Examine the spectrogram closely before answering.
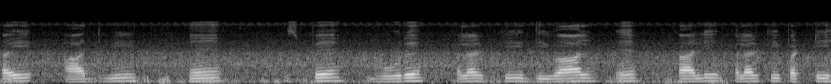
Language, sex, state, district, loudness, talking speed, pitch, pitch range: Hindi, male, Uttar Pradesh, Lucknow, -19 LUFS, 100 wpm, 145 Hz, 135-155 Hz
